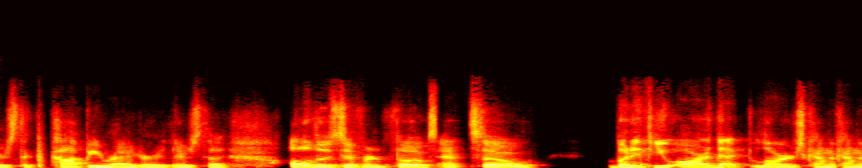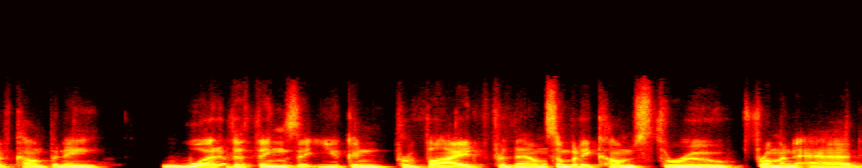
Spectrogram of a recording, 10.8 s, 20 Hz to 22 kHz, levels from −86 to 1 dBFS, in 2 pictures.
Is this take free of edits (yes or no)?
no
